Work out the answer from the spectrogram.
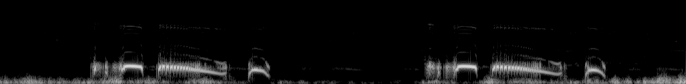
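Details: Caged spotted dove decoy bird singing in strong wind. Two cooing phrases about three seconds apart, each a short opening note, a drawn-out falling coo and a short closing note. Gusty low wind noise runs between them.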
